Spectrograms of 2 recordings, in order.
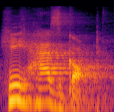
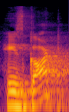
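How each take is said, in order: First: 'Has' is said as a separate full word. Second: 'Has' is contracted and joined onto 'he'. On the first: "হি হ্যাজ got বলতে পারো, অসুবিধা নেই" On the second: "এরকমভাবে বলবে তাহলে একটু smart sound করবে"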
